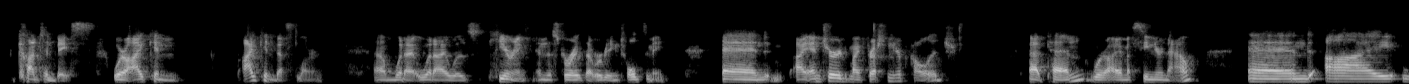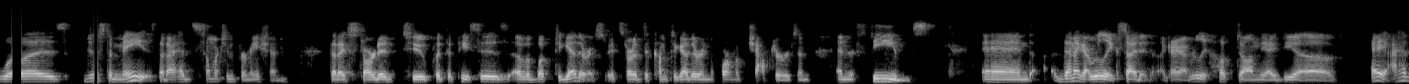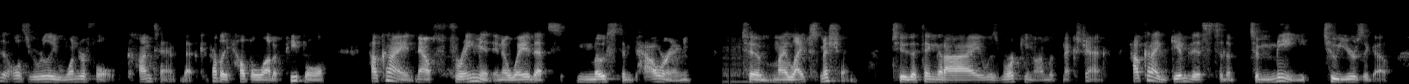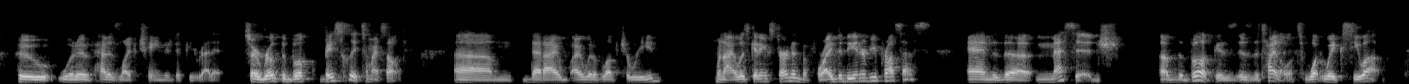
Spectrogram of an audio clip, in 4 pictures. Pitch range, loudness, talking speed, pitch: 110-130 Hz, -23 LUFS, 215 wpm, 120 Hz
